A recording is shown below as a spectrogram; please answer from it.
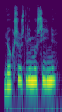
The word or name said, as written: luksuslimousine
